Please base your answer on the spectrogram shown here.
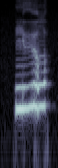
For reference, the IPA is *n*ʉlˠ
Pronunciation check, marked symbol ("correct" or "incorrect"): correct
